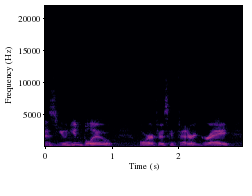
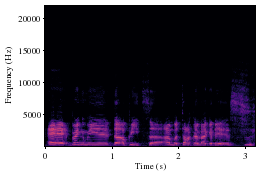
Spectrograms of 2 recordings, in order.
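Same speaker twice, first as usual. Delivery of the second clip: hammed-up Italian-American accent, louder; 4 semitones higher, 6 dB louder than usual. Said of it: "the constant stereotype of".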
